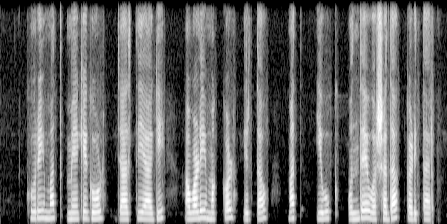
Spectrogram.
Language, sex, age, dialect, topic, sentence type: Kannada, female, 31-35, Northeastern, agriculture, statement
